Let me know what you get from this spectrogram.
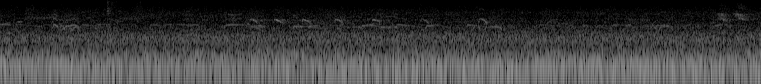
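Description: Birds chirping with many short, high calls over a steady low background rumble.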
